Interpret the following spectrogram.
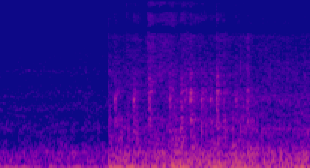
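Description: Shopping cart rolling over a hard store floor: a low rumble with light rattles and clicks. It jumps abruptly louder about a third of the way in, where the footage cuts, after a quieter stretch of low store rumble.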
